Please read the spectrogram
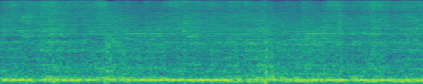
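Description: Live rock band playing loudly: drum kit with cymbals, electric guitar and bass guitar. The bass holds steady low notes under the cymbal wash.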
